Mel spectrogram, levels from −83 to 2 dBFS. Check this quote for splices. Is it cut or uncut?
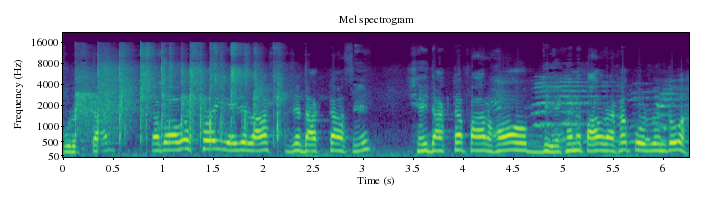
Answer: uncut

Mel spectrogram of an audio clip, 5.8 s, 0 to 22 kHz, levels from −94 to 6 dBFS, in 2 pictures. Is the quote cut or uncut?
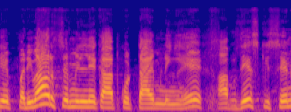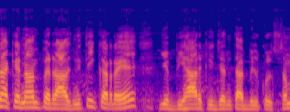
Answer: cut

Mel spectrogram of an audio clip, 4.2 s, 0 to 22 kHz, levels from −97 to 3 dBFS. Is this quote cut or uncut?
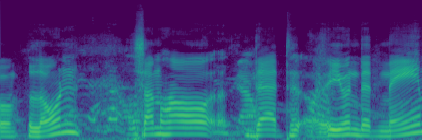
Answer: uncut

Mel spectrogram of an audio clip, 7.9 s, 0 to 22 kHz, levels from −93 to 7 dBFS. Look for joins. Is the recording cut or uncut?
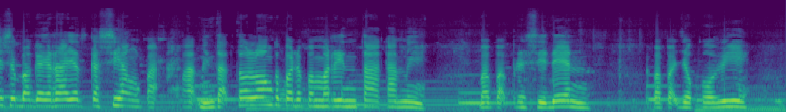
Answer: cut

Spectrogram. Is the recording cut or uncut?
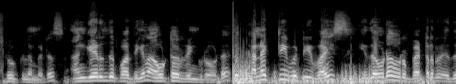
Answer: cut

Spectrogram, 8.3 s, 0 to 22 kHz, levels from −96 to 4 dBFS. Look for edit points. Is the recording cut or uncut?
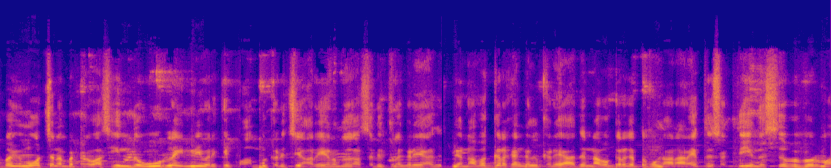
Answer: cut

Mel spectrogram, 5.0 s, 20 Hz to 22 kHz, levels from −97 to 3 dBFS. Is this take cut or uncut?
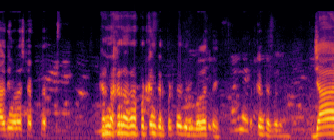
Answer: uncut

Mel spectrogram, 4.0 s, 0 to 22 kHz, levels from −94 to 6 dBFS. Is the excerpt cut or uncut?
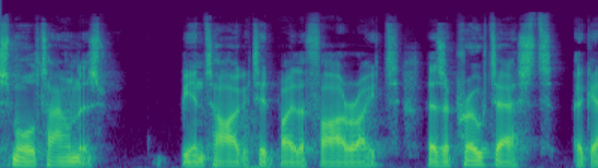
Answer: cut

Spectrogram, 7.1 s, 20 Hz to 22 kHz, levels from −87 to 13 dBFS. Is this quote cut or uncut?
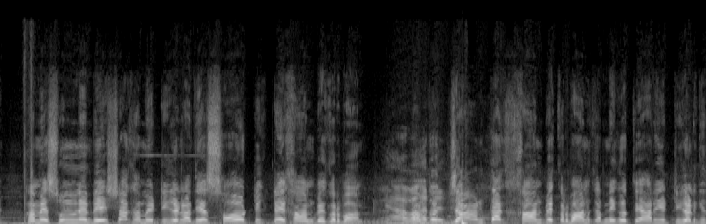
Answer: uncut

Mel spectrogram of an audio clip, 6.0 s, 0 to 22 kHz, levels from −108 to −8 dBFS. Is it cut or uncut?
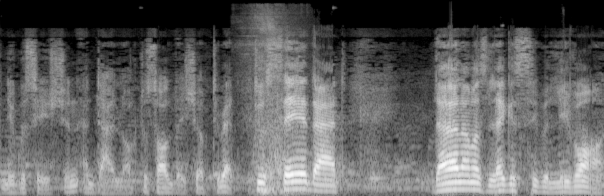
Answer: cut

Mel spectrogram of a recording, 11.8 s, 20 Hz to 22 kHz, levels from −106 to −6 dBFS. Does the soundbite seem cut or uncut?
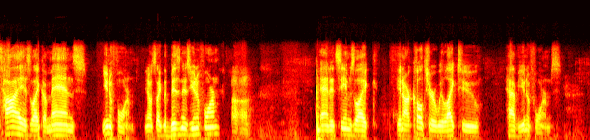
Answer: uncut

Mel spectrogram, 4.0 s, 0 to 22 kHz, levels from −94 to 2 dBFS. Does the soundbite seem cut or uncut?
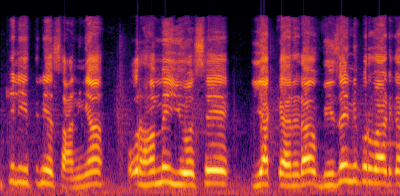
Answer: uncut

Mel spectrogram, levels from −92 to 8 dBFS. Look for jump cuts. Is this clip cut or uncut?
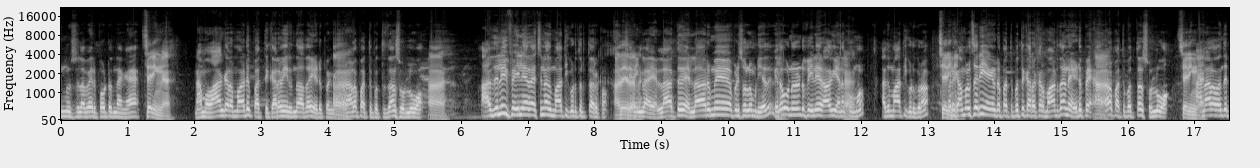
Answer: uncut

